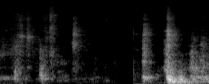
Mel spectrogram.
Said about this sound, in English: So now I just shut the door because he walked in and let's set a timer.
